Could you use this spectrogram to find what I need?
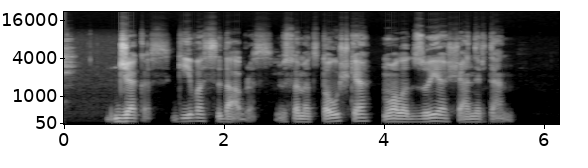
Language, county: Lithuanian, Vilnius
